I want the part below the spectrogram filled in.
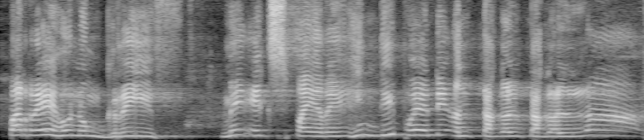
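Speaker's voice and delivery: loud, high pulpit voice; full-force preaching. Acted. Preacher driving the lesson on grief to the church. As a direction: hammer the point home.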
